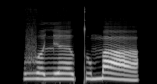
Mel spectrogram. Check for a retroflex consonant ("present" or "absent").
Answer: absent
